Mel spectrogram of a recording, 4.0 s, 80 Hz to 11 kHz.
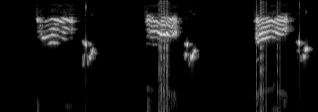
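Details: Zitting cisticola song in lively 'gacor' style, used as a lure to make newly caught wild birds sing; three buzzy, trilling high phrases about every 1.3 seconds, each ending in a short falling double chip.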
